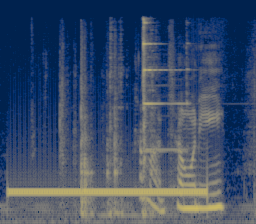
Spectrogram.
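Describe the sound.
A steady, unbroken telephone ringing tone of an outgoing call hums for about two seconds, fairly loud, while voices talk briefly over the latter part before it cuts off.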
